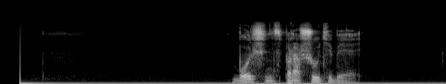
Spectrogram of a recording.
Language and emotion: Russian, angry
